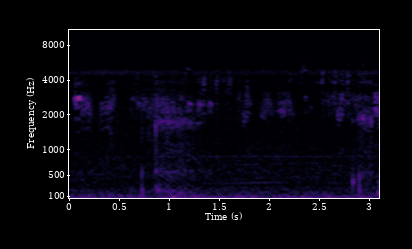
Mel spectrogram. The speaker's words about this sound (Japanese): すごい、鳥が騒いでますね。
